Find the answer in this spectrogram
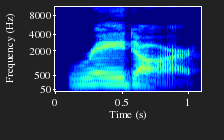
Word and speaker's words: radar: stress but then we hear the very clear Dar radar so that second syllable has a secondary stress so let's compare it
